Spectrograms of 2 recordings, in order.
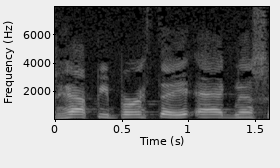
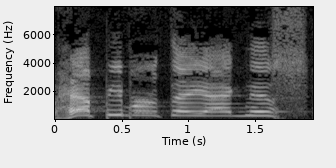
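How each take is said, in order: First: Said in the usual way. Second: High, loud yelled greeting; surprise shout. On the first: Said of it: "she said". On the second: Retold or imitated. Crowd surprising Agnes at the diner, loud shout. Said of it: "they yelled out".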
